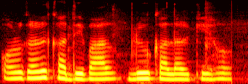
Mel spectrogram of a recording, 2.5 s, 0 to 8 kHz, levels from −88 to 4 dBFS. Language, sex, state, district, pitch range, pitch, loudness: Hindi, female, Arunachal Pradesh, Papum Pare, 190-210 Hz, 195 Hz, -14 LUFS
